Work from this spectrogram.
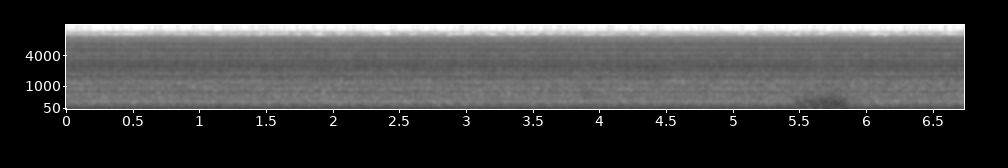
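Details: Engine idling after a slipped drive belt (alternator not charging, overheating) was replaced with a spare belt and the viscous fan clutch was removed: steady even idle under a loud hiss, no knocks or belt squeal; normal.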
